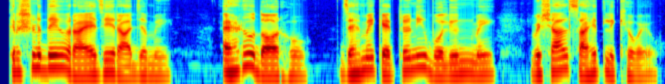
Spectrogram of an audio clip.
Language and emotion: Sindhi, neutral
